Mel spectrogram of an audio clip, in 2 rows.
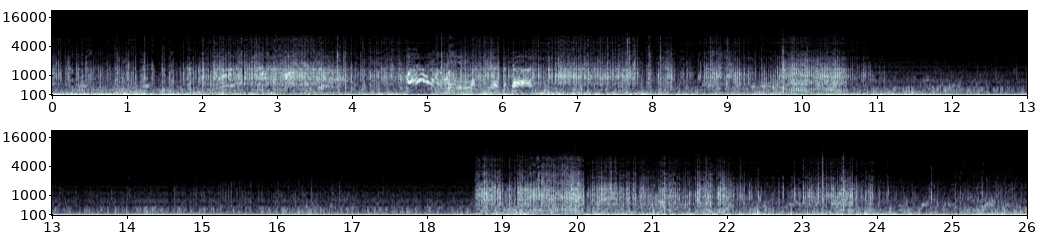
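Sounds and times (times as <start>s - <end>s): loud rushing noise: 0.0s - 17.6s
car engine idling: 0.0s - 26.0s.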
